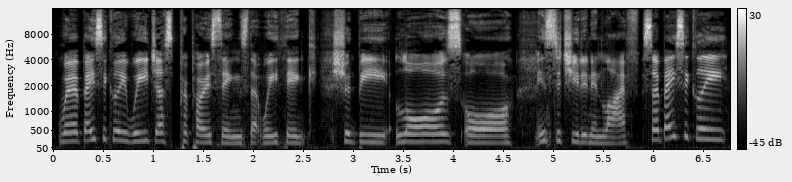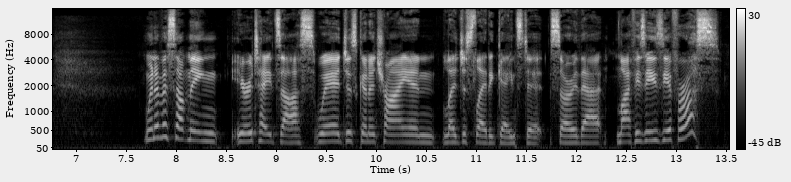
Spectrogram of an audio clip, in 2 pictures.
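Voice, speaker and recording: A woman's voice: medium pitch, normal speed, fairly bright tone, clear, resonant tone. A woman co-hosting a radio show, chatting casually and playfully in a rambling, self-mocking way. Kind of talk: casual bantering chat.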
